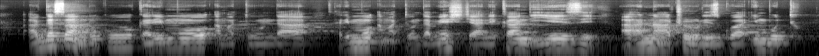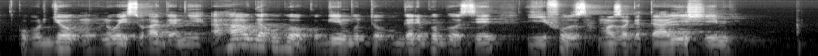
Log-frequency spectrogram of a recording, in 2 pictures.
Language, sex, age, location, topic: Kinyarwanda, male, 25-35, Kigali, agriculture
